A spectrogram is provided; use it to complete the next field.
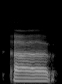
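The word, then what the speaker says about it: Brigid: Bride, that's how you pronounce it, bride, which is spelled Bridget.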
